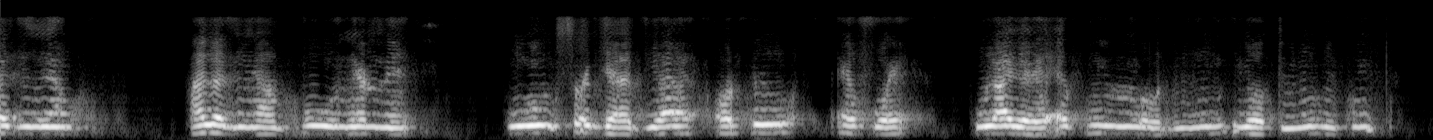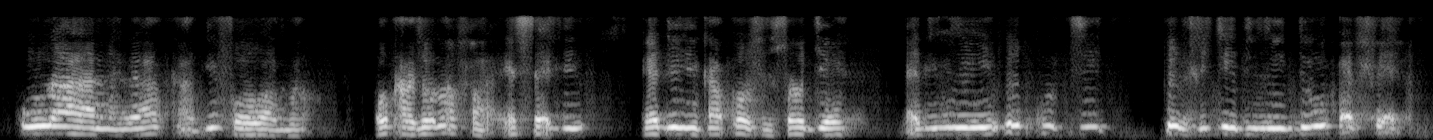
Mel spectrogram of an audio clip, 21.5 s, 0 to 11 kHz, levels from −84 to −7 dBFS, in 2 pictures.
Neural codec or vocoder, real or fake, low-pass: codec, 16 kHz, 1 kbps, FreqCodec, smaller model; fake; 7.2 kHz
